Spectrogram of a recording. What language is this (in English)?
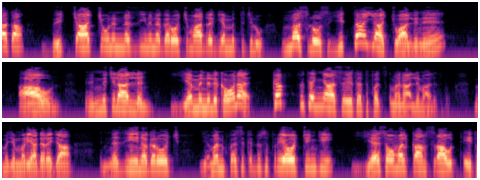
Amharic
